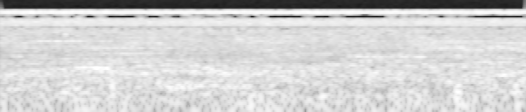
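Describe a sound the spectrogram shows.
Water trickles and splashes steadily nearby.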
